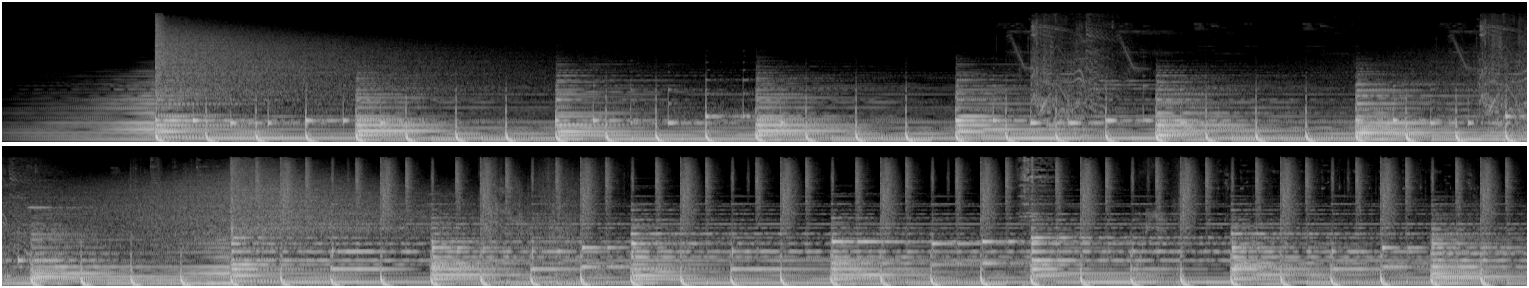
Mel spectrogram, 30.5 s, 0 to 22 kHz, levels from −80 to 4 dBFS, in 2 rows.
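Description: A single DC step occurs at 6.37 s. The zero line of the waveform jumps abruptly, by about -34 dBFS. That sudden shift is heard as a brief low thump or click. The audio itself carries on unchanged through it. The offset does not hold. It drains away, which fits a high-pass of around 5 Hz in the chain letting the step decay. The cause is a DC offset switched into the signal path, such as a converter recalibrating or an offset input being connected.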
